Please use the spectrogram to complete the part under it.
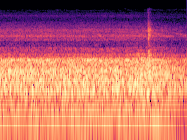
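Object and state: Nothing is struck.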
